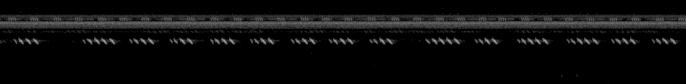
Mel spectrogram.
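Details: Nocturnal cricket chorus, shared as calming sound for tinnitus sufferers: trilled chirp bursts come roughly every half second in clustered pairs, layered above a continuous high-pitched insect buzz.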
